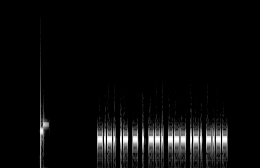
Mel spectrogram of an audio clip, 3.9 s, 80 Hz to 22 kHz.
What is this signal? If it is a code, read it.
Morse code, heard as a keyed tone, about 47 wpm, 700 Hz. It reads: CATEGORY
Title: Sentences from Top 1000 Words - Review Part 7 - New Word Drill - 50wpm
